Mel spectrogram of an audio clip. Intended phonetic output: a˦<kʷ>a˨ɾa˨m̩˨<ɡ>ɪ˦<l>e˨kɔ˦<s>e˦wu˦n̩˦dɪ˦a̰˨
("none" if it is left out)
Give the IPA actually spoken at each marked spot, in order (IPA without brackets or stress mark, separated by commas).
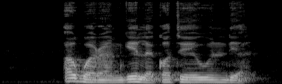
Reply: ɡʷ, ɡ, l, t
